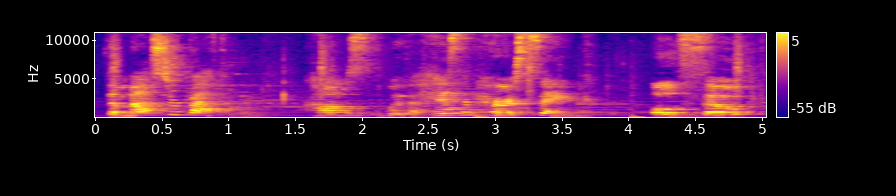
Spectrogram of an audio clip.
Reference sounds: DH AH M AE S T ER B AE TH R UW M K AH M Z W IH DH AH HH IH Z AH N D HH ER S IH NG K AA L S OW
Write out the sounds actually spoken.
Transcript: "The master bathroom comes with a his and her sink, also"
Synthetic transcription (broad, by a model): DH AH M AE S T ER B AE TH L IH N K AH M Z W IH DH AH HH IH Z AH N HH ER S IH NG K AA L S OW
